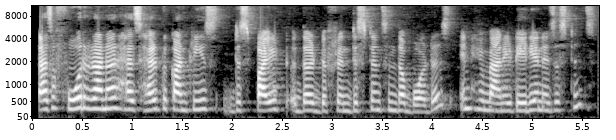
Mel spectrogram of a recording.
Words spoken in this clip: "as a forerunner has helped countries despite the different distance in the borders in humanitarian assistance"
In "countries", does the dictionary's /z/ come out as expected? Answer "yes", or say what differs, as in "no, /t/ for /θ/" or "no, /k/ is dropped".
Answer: yes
